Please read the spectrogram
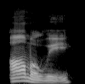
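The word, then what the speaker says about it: Amélie: says amelie is pronounced amalie emphasis on the first syllable is how she ah she a u capital a you i don't even know what ao malik amelie anomaly i'm going to say omelee that's what we're saying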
